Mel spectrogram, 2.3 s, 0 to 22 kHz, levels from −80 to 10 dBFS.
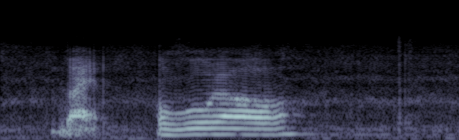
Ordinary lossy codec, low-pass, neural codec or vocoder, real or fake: none; none; codec, 16 kHz, 4 kbps, FreqCodec, smaller model; fake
